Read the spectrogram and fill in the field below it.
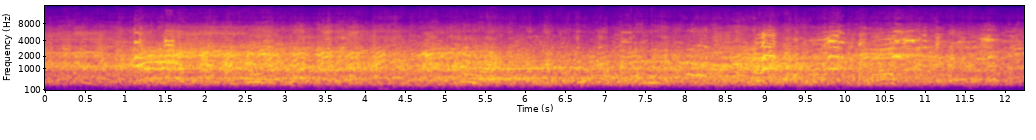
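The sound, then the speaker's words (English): A dense, continuous din of thousands of birds calling at once in a place with almost no people, honking and clamoring in overlapping layers like a huge colony, with no pauses or human voices. “There's a real beauty to that time, living in a place that almost no other human beings, just thousands and thousands and thousands of birds.”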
